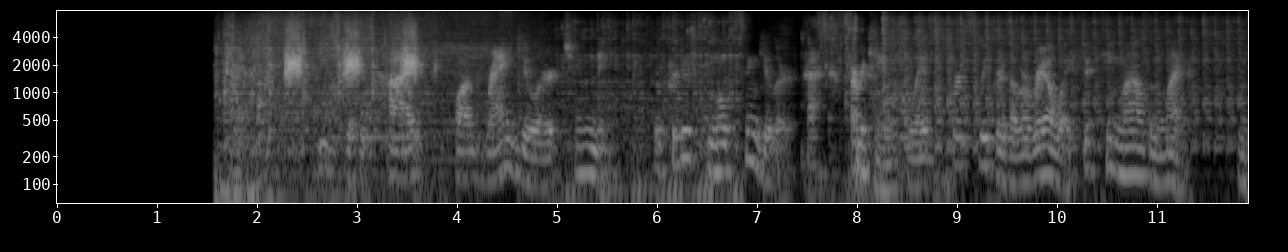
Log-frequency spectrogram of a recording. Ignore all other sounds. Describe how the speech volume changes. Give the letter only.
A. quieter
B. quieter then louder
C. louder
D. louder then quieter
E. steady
E.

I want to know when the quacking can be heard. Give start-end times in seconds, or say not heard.
1.6-3.9, 7.4-9.1.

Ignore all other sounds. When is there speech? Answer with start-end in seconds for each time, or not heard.
1.7-11.8.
